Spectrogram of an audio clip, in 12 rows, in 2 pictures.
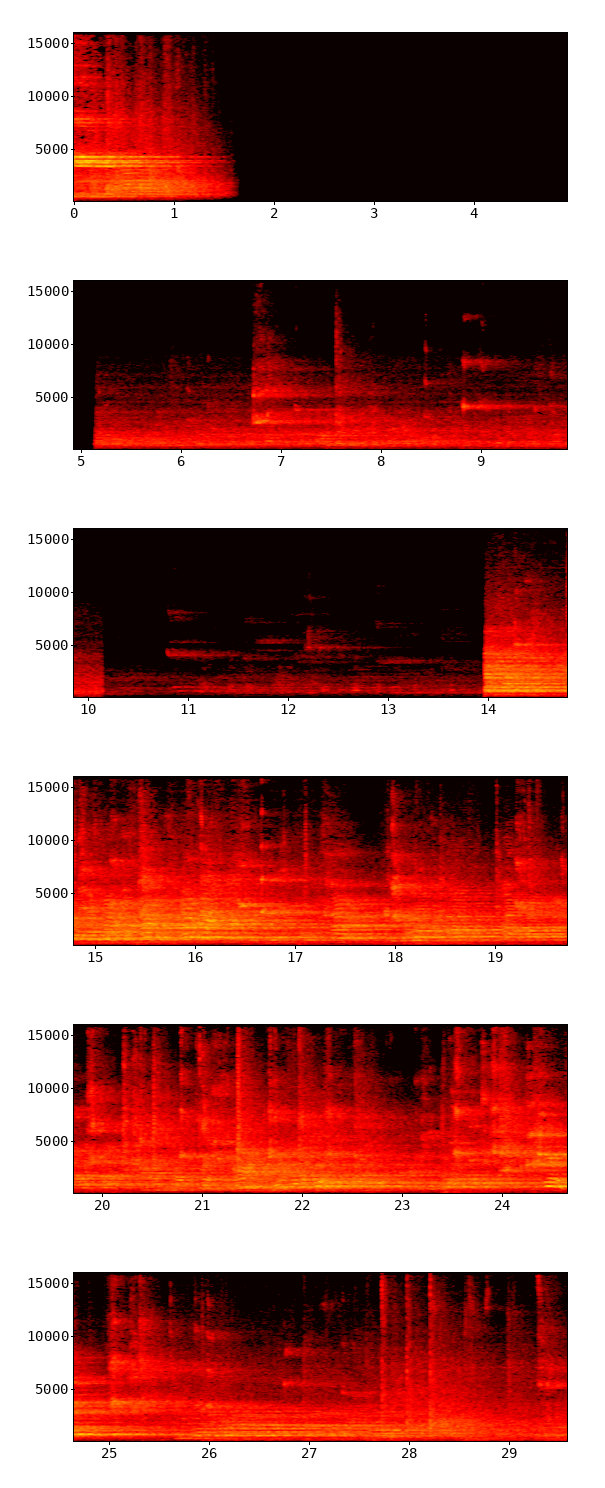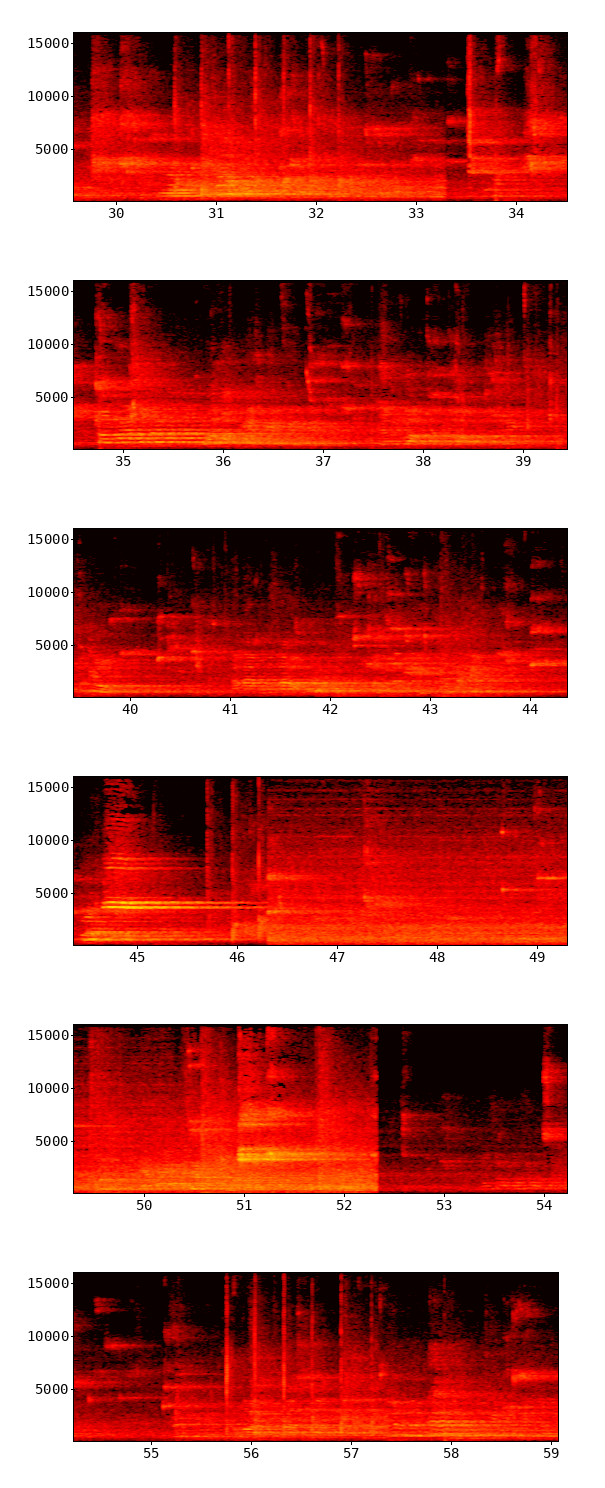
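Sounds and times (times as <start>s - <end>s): basketball bouncing on court: 50.6s - 51.0s.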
